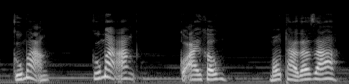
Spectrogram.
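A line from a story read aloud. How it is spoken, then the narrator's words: Young man crying out. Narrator (Vietnamese): Thanh niên la lên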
